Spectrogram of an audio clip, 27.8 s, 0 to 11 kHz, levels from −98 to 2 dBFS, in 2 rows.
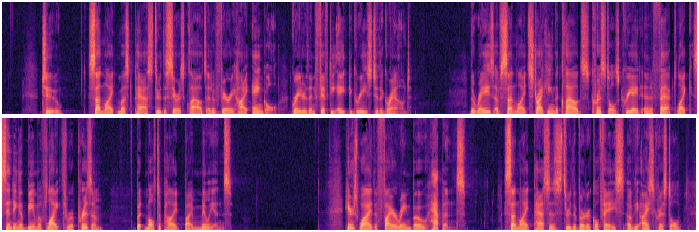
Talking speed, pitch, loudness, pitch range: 130 wpm, 100 Hz, -22 LUFS, 85-125 Hz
